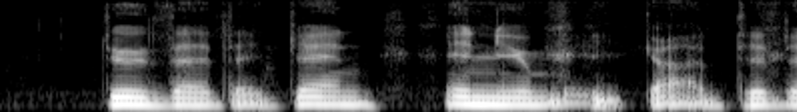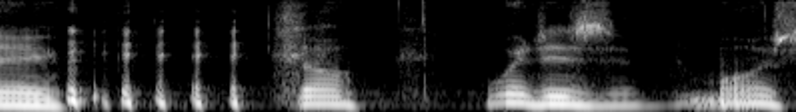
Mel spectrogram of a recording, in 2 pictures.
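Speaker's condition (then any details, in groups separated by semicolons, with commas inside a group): ALS; affects chest and throat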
